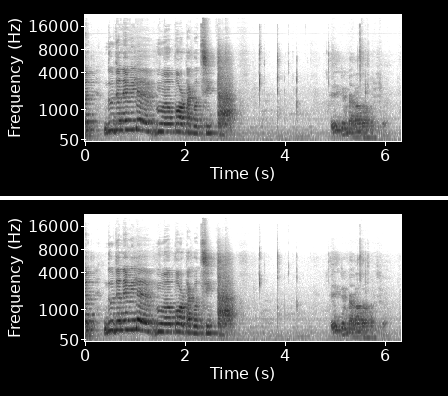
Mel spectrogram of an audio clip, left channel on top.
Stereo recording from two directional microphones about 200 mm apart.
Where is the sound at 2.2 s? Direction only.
15° left (ahead or behind).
